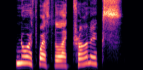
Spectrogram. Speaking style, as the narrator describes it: the girl said brightly

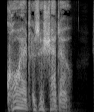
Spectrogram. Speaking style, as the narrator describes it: whispered

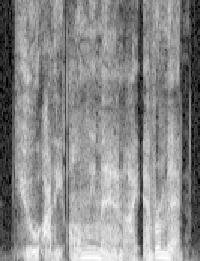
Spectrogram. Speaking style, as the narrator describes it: Tara growled

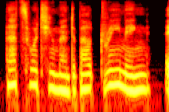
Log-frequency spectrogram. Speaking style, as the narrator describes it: Egwene said softly

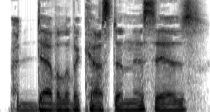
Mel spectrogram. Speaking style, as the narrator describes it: growled Conan

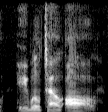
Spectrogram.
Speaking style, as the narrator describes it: the beast rumbled

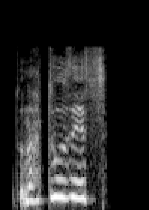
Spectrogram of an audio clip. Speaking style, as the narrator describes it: Keith begged me

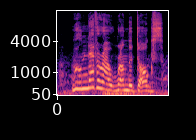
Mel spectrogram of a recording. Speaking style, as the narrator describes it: cried Tiffany

